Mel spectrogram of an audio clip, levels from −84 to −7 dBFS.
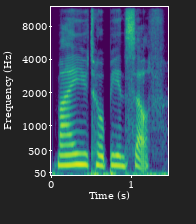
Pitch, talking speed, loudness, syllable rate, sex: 200 Hz, 125 wpm, -17 LUFS, 3.8 syllables/s, female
